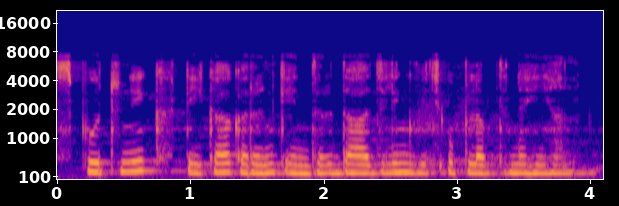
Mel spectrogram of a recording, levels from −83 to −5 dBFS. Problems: background sounds at intervals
